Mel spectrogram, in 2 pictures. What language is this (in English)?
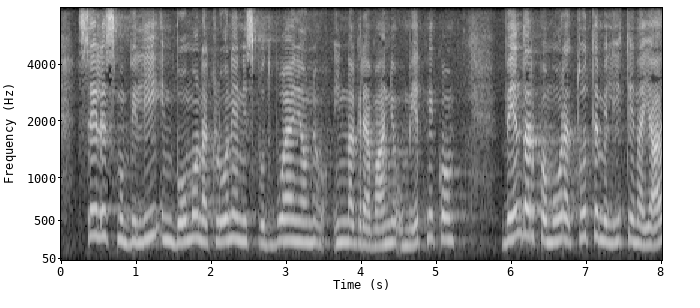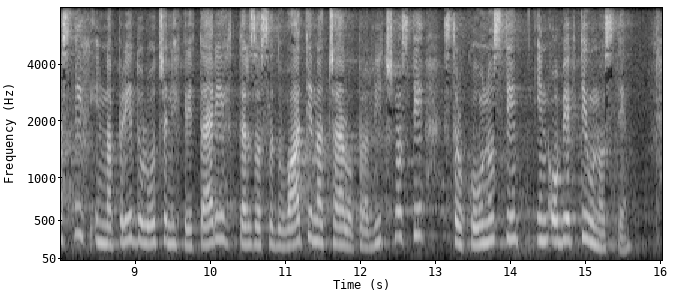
Slovenian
